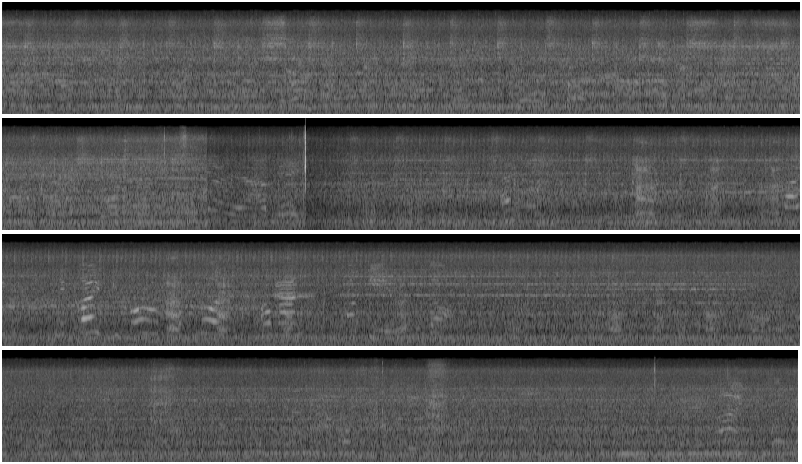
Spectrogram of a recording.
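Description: Steady drone of a car engine idling while the car waits in the road. About eleven seconds in there is a single sharp click, and a few brief high chirps follow some seconds later.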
